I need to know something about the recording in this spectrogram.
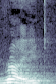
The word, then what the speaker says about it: write: Y luego la W, como en el caso de escribir, que se dice write, teniendo en cuenta que comienza con una W pero omitimos el sonido.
